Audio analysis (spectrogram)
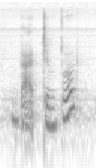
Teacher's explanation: bad temper this is also a compound adjective so that's why the second part of the word is stressed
